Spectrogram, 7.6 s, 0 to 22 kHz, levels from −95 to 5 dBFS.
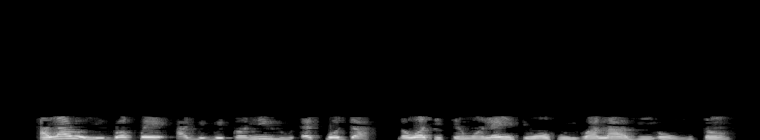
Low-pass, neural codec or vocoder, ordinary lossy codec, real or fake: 3.6 kHz; none; MP3, 16 kbps; real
